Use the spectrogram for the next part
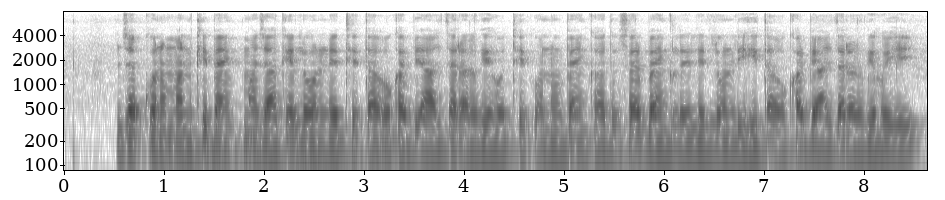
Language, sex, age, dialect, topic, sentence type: Chhattisgarhi, male, 18-24, Western/Budati/Khatahi, banking, statement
